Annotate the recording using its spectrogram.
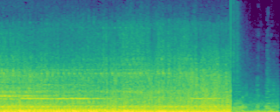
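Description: Motorcycles riding along a road at speed: engine rumble mixed with wind rushing over the camera's microphone. It cuts off suddenly near the end, giving way to a much quieter scene.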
